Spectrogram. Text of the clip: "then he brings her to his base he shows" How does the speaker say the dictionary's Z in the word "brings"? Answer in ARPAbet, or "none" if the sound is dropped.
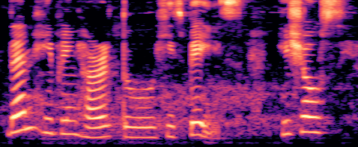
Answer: none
